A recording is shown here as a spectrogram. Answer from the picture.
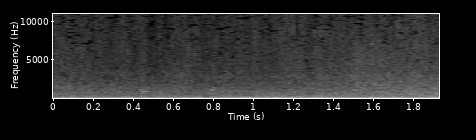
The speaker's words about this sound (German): Das Rauschen und das Plätschern des Indischen Ozeans.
